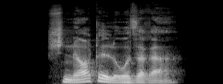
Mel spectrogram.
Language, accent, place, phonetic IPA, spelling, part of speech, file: German, Germany, Berlin, [ˈʃnœʁkl̩ˌloːzəʁɐ], schnörkelloserer, adjective, De-schnörkelloserer.ogg
- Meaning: inflection of schnörkellos: 1. strong/mixed nominative masculine singular comparative degree 2. strong genitive/dative feminine singular comparative degree 3. strong genitive plural comparative degree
